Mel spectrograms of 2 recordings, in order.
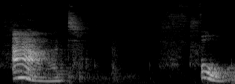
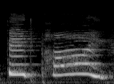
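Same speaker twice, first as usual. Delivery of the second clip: "Fid pie" much higher and louder, full of emotion; excited alien; 13 semitones higher, 5 dB louder than usual. Shown as a demonstration. Alien greeting children, hammed-up excitement. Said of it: "meaning it with a lot of emotion".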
